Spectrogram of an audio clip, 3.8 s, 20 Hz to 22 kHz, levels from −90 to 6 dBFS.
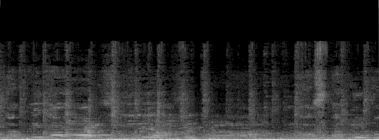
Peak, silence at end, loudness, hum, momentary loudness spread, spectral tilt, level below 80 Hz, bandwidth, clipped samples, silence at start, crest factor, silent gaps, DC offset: -4 dBFS; 0 s; -14 LUFS; none; 3 LU; -8.5 dB/octave; -16 dBFS; 6.6 kHz; under 0.1%; 0 s; 8 dB; none; under 0.1%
